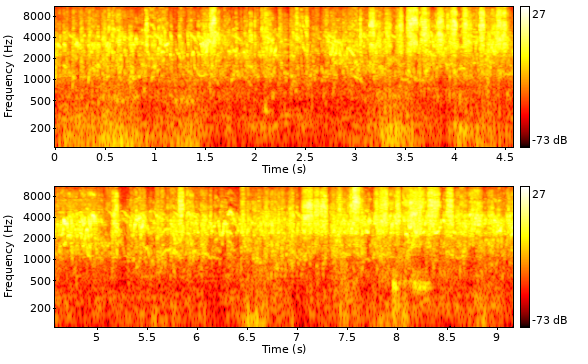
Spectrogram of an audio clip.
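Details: Aviary full of budgerigars, an unbroken chorus of overlapping high-pitched chirps, squeals and chatter from many birds, steady throughout with faint low background noise.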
